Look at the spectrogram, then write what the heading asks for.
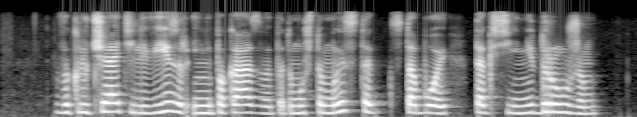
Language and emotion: Russian, angry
